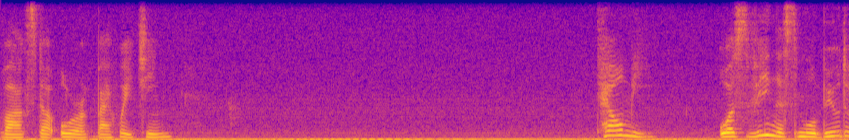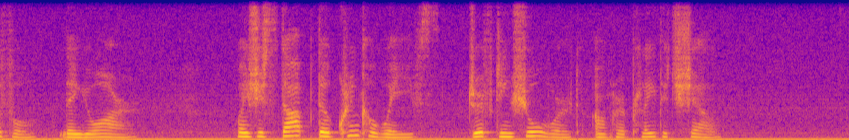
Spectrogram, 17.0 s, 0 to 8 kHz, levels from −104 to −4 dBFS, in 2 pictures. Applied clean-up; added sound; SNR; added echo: none; none; none; none.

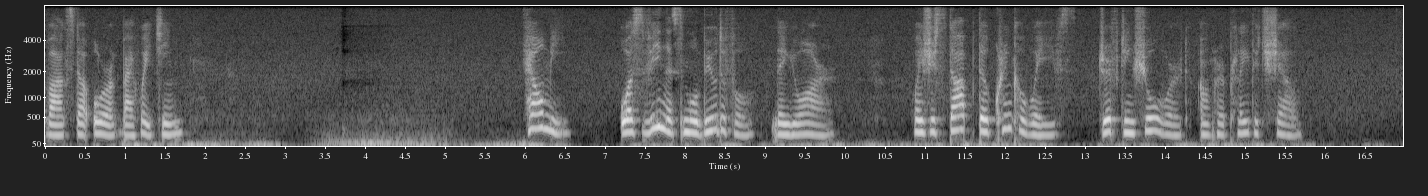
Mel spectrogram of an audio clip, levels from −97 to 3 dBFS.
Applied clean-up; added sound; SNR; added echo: neural mask model Resemble Enhance denoiser.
